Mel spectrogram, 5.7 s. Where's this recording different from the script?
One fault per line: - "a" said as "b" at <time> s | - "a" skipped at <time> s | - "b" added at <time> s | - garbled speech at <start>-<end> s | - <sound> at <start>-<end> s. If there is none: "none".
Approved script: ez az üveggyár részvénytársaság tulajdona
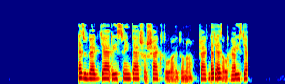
- "az" skipped at 1.7 s
- garbled speech at 4.0-4.9 s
